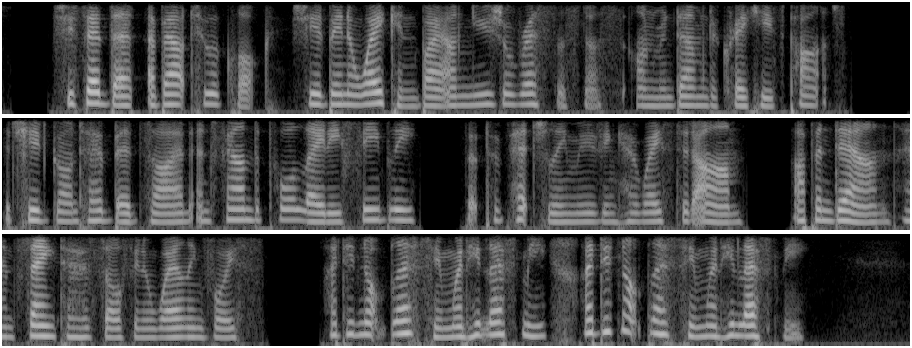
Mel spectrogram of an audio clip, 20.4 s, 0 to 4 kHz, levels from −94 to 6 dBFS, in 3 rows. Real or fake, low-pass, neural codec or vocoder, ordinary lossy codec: real; 3.6 kHz; none; Opus, 32 kbps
